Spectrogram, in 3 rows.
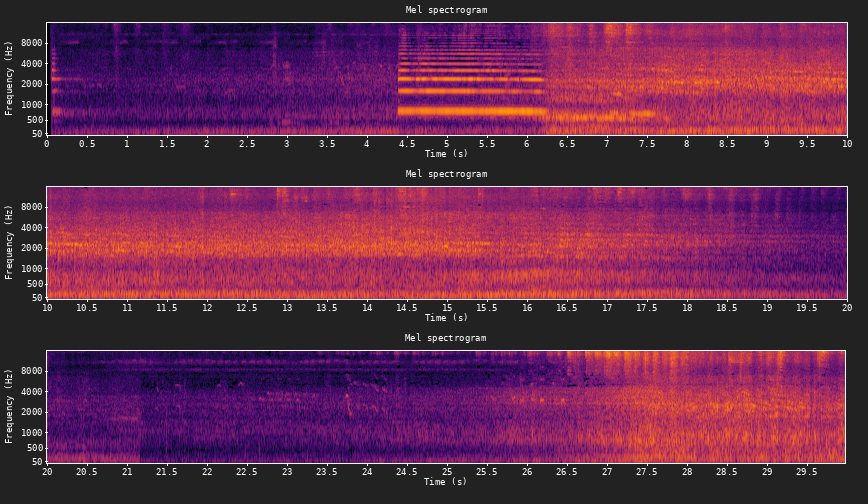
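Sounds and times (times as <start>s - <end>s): train coaches passing: 0.1s - 29.9s
locomotive horn: 4.4s - 8.0s.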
